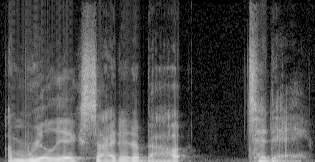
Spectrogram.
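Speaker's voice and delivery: deliberate pause and low finish; pause before last word. Shown as a demonstration. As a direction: hold a beat before "today", then fall. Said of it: "You pause and then you lower your tone".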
